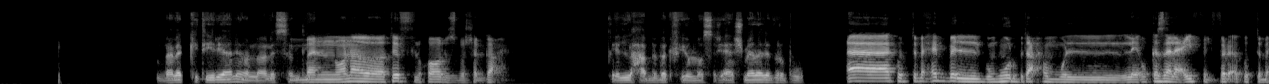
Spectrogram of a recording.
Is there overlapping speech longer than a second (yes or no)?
no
